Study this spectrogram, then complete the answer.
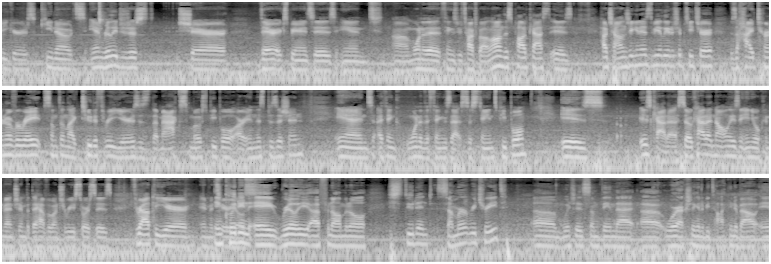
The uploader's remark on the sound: We will be doing daily episodes from the CADA conference in Reno.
